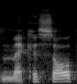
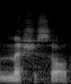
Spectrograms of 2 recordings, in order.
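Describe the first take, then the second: First: The first word ends in a k sound. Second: The first word ends in a sh sound. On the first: The speaker calls it right. "I think it's Mech Assault" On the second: The speaker calls it wrong. "I used to call it Mesh Assault"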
